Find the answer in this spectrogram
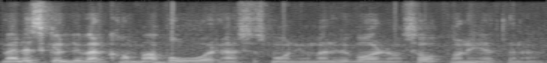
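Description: A man with a normal speaking voice at a medium pitch. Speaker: web show host. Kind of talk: live-streamed interview.

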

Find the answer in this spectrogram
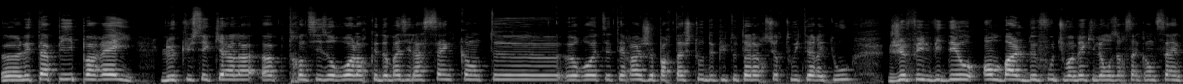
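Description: The background is quiet. A man talks in a high pitch with monotone, flat intonation. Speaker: gaming youtuber. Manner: slangy, casual banter with friends. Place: home room.

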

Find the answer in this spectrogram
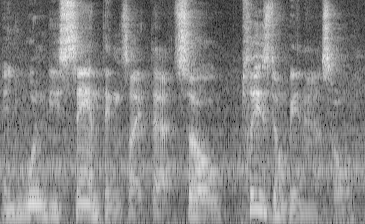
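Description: A man speaks over noticeable background noise. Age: 30s. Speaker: YouTuber. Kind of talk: vlog rant. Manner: animated. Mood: annoyed but measured. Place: home room.

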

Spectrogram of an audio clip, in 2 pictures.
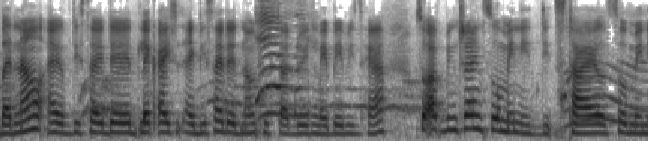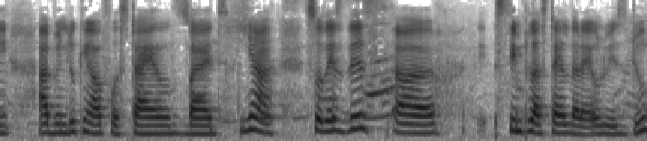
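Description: A woman at a moderate pace, with noticeable background noise behind her. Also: ordinary pitch variation. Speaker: mother vlogger. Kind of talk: casual vlog chat. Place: home room. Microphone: phone near.

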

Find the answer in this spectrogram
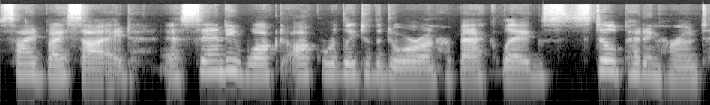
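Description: Unforced reading with ordinary variation in pitch

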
